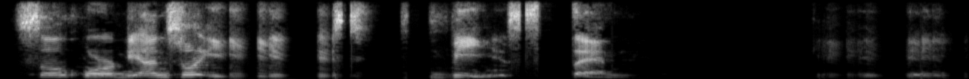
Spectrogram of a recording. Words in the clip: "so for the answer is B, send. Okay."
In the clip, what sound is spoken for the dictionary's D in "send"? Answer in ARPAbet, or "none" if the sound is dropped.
none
